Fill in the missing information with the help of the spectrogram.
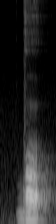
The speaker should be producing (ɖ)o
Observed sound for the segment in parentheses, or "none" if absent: b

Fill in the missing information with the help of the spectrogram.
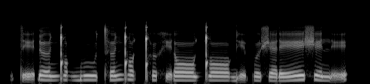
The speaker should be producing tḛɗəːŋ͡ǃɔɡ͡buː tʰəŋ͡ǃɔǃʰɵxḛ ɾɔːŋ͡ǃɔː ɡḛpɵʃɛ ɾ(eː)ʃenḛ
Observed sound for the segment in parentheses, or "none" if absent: eː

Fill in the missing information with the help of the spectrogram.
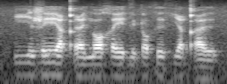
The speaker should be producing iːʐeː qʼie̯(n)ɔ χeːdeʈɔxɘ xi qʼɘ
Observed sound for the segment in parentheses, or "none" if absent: n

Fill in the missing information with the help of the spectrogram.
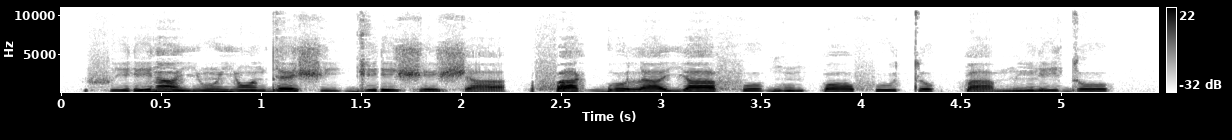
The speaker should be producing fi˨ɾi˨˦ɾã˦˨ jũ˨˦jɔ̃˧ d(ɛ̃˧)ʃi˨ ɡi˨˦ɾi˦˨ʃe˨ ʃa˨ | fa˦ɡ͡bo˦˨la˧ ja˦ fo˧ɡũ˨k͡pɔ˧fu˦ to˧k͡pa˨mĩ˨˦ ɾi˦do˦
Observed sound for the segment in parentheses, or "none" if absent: ɛ˧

